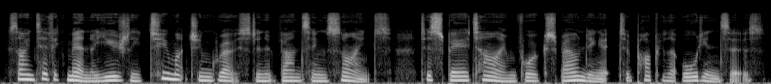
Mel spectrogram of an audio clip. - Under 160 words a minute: Yes, average, 150 wpm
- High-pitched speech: No, medium, 175 Hz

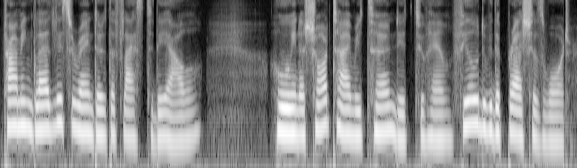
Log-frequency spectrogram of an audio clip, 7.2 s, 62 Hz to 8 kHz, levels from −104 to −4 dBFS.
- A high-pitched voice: No, medium, 170 Hz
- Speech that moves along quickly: No, average, 185 wpm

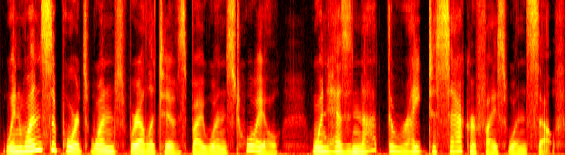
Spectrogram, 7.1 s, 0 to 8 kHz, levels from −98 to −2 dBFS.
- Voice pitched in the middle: No, high, 210 Hz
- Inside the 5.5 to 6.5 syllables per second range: No, 4.5 syllables/s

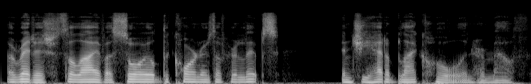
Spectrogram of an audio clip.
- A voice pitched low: Yes, low, 105 Hz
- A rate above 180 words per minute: Yes, fast, 205 wpm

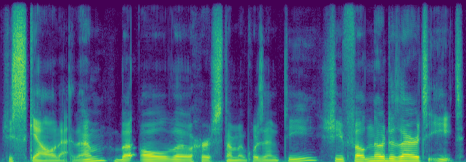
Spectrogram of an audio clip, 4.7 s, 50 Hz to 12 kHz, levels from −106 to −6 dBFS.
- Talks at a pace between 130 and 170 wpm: No, fast, 205 wpm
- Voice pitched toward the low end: Yes, low, 125 Hz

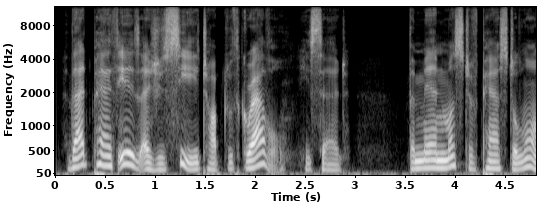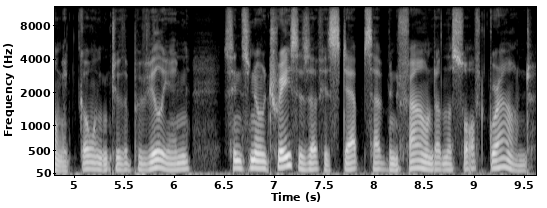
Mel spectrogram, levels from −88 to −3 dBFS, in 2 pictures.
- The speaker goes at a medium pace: No, fast, 220 wpm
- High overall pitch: No, medium, 140 Hz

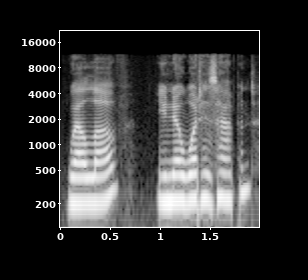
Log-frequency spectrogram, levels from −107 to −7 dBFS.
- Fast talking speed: No, average, 180 wpm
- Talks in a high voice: Yes, high, 225 Hz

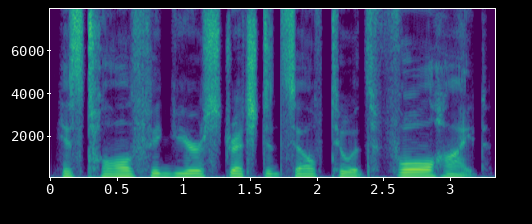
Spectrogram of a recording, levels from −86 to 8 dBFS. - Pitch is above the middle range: No, low, 115 Hz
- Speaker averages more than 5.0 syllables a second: No, 4.0 syllables/s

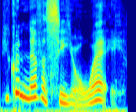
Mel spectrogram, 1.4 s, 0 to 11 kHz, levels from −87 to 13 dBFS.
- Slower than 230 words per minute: No, fast, 265 wpm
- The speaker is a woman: Yes, female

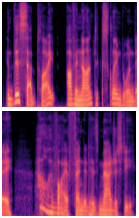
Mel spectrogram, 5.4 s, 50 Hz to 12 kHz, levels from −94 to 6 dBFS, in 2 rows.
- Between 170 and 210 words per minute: No, average, 155 wpm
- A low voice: Yes, low, 110 Hz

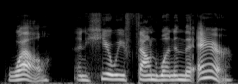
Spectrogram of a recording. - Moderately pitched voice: No, high, 215 Hz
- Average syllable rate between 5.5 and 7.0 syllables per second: Yes, 5.6 syllables/s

